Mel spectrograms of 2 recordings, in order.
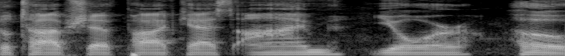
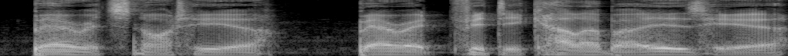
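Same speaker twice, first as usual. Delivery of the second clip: put-on dry delivery in a British accent; 5 semitones lower than usual. Retelling a phone call when someone else answered: imitating a British accent. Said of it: "They're all British, it seems".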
